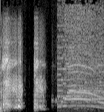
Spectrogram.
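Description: A cat meowing: one long call that slowly falls in pitch, starting about a second in.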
